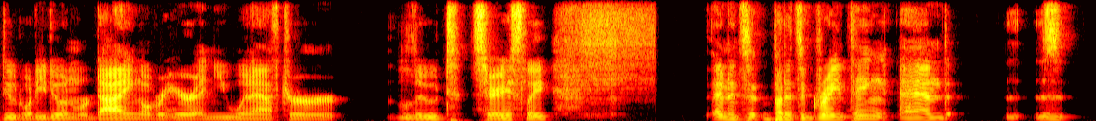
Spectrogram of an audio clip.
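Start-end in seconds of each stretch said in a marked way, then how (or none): none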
